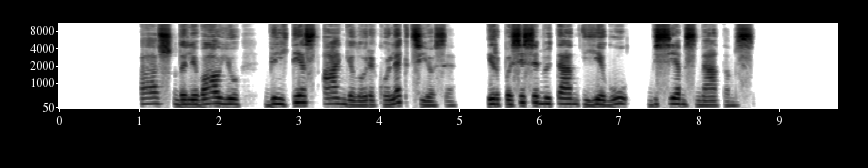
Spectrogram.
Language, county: Lithuanian, Alytus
